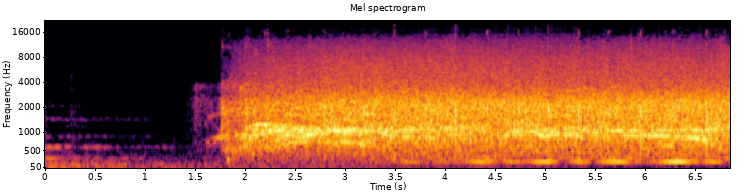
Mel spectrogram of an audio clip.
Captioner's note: audience applauding and whooping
